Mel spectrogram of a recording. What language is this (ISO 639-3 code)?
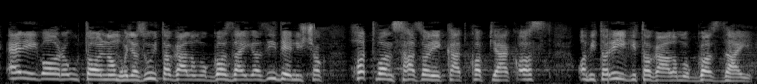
hun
